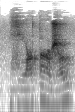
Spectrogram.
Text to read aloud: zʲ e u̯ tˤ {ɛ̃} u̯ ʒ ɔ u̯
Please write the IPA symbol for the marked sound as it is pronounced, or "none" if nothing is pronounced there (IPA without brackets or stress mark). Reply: ɛ̃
